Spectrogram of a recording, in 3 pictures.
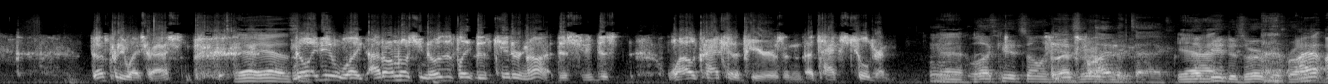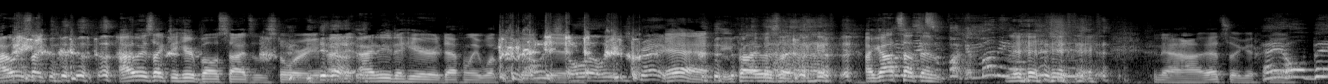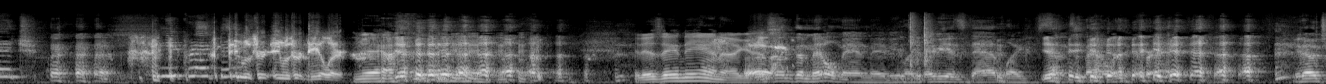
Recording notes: We also take some phone calls.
